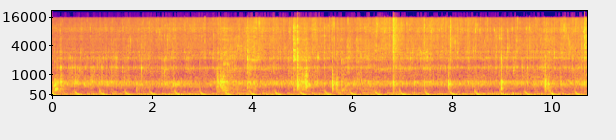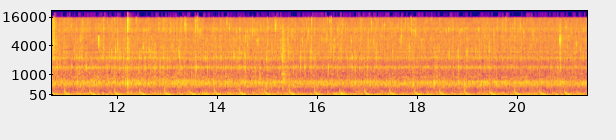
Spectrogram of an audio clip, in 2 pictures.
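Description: Tomatoes fry in a pan over a medium gas flame, a steady close sizzle with occasional faint clinks and stirring scrapes, no voices.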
